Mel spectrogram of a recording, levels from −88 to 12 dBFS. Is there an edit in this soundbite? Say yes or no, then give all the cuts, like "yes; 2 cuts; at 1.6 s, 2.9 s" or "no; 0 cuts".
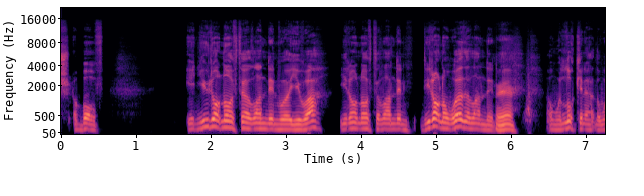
yes; 1 cut; at 6.2 s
